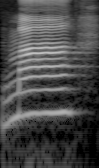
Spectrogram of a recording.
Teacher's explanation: First tone is flat, so first tone is ma.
